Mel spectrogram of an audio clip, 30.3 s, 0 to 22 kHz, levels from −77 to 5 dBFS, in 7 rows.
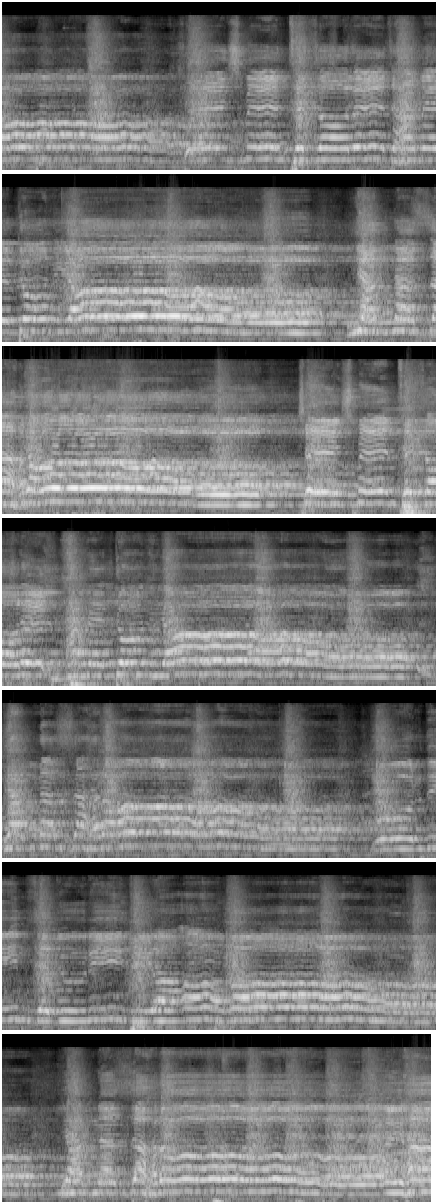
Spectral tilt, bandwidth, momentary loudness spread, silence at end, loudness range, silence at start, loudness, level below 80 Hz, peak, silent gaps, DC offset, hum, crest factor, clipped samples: -2.5 dB/octave; 16.5 kHz; 10 LU; 0 s; 8 LU; 0 s; -10 LUFS; -34 dBFS; 0 dBFS; none; under 0.1%; none; 10 dB; 0.5%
